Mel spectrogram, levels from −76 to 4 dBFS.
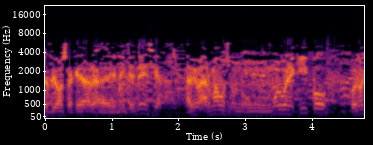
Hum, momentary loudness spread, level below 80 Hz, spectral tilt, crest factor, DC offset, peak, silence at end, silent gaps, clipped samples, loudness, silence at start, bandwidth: none; 8 LU; -76 dBFS; 0 dB/octave; 16 dB; under 0.1%; 0 dBFS; 0 s; none; under 0.1%; -15 LUFS; 0 s; 7.4 kHz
